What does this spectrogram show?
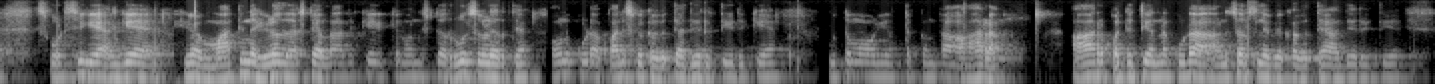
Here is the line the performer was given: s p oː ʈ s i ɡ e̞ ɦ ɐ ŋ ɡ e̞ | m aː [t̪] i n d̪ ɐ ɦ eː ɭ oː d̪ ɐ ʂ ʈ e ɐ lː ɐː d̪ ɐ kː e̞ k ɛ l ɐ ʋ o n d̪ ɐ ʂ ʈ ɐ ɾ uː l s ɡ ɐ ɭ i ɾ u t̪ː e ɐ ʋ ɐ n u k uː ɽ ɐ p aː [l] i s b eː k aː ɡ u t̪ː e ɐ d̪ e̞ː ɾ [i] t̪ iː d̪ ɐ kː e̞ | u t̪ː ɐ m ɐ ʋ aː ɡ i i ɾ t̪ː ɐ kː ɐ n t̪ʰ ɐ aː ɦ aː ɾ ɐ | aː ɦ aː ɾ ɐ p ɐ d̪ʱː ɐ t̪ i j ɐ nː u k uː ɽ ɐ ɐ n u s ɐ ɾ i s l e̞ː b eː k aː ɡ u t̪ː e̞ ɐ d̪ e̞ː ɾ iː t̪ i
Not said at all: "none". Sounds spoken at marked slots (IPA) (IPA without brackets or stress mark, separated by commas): t̪, l, iː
